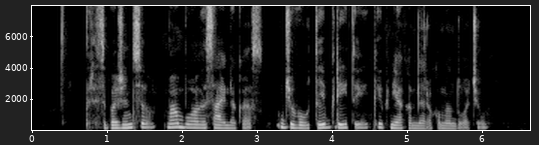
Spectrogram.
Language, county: Lithuanian, Vilnius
